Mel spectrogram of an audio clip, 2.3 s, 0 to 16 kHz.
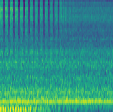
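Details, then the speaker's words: Altec Lansing 2200 Mainframe power amplifier, channel 2 card, with no input signal into a Community R-Series speaker: constant hiss, a low hum and a scratchy, pulsing rub like a rubbing voice coil. Mismatched transistors are suspected. "you'll hear this noise sound like a rubbing voice coil okay turned up the trouble you can hear that definitely"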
